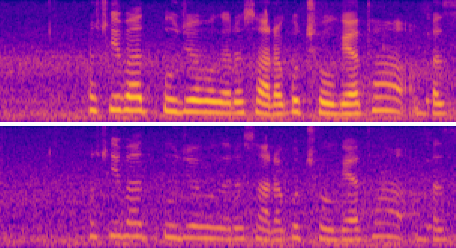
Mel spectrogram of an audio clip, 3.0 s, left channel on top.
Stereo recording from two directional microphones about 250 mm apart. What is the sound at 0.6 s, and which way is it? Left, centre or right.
Speech, left.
